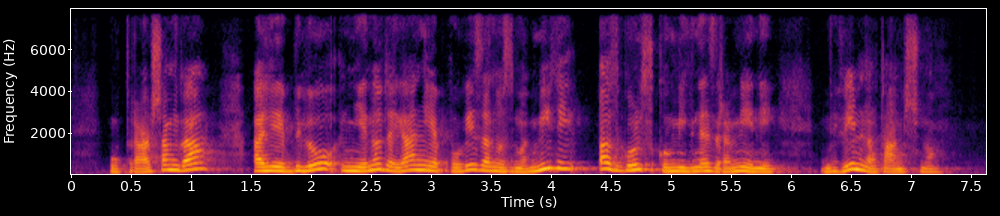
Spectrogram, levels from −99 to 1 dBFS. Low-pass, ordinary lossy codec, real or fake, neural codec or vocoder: none; none; fake; codec, 16 kHz, 4 kbps, FreqCodec, smaller model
